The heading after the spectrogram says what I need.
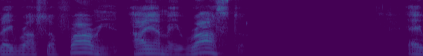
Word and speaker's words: Rastafari: It's Rastafari. It's not Rastafari. We always write Rastafari like this. Always write Rastafari, R-A-S, capital T-A-F-A-R-I. Written in one word, but the capital separates the pronunciation.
